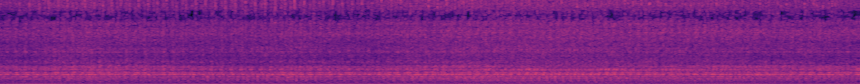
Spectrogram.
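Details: Vintage diesel bus on a very cold day, just after re-priming the fuel system with air present: it runs rough with an irregular shake about two and a half times a second. A fuel priming or air issue is suspected, not confirmed.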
